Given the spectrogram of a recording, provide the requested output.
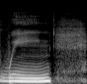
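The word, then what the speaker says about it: Wein: wean it's spelled we i n but it's pronounced wean and the illustrator was Guy Davis right and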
